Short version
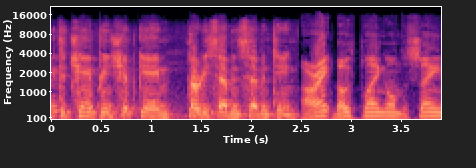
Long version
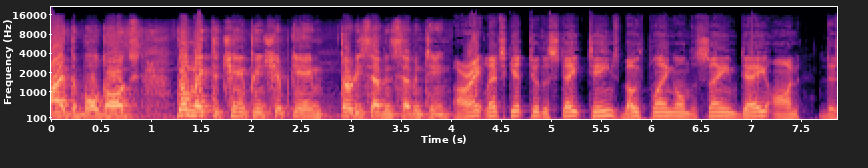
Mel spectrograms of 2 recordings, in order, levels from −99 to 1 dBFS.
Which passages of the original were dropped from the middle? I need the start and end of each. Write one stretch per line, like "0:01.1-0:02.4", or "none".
0:04.3-0:05.7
